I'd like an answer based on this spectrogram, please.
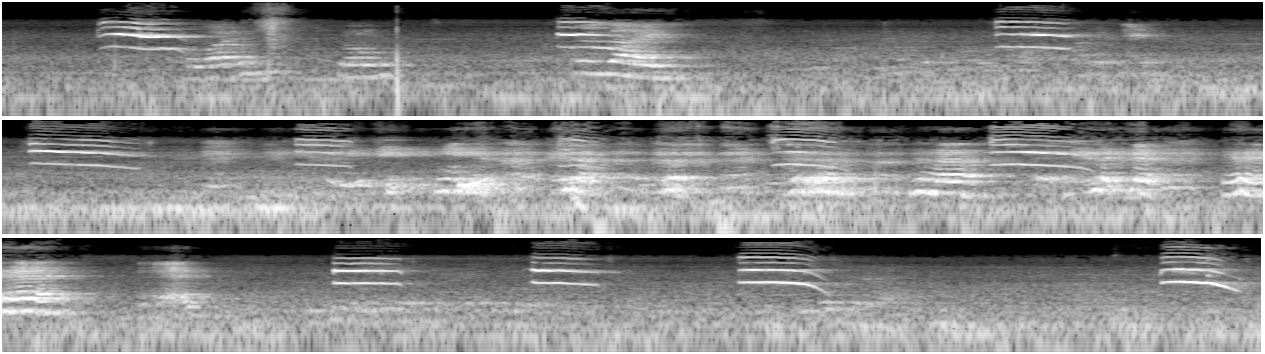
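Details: Mother cat with kittens; high-pitched, thin meows repeat roughly every second or two throughout, while a child's voice and talking murmur in the middle of the stretch.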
